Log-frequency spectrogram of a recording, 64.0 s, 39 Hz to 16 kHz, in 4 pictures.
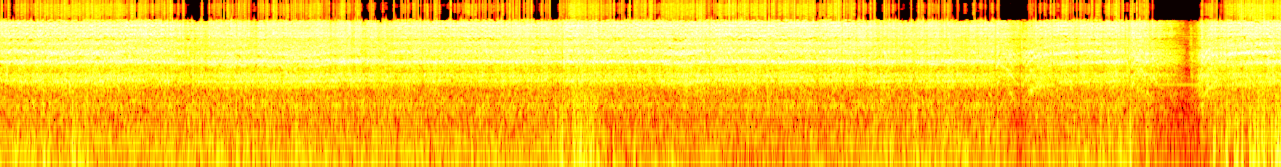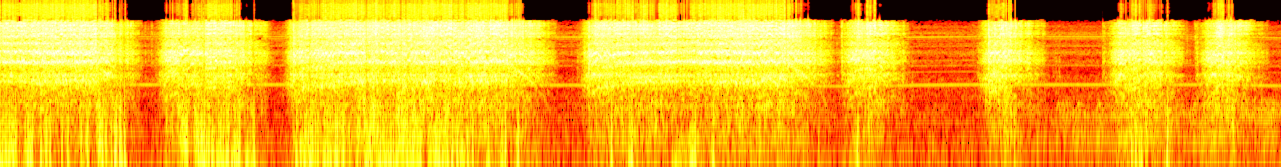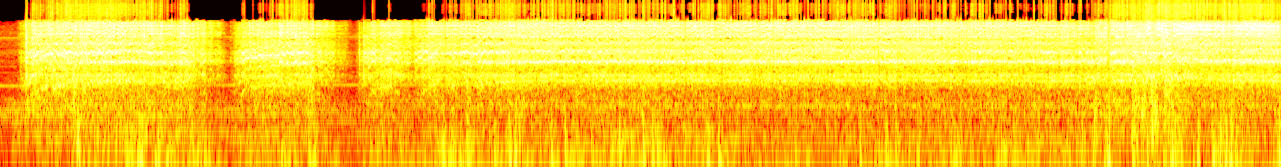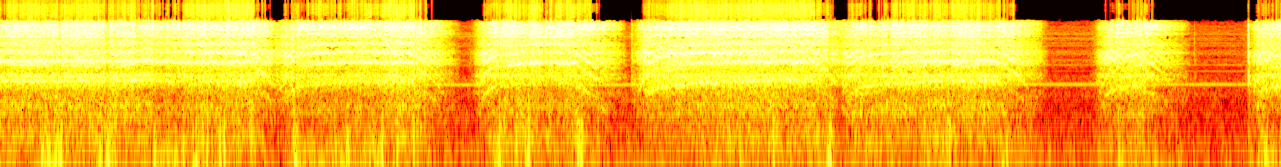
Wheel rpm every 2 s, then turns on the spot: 220, 220, 230, 240, 230, 230, 190, 120, 170, 100, 200, 90, 210, 40, 30, 50, 140, 140, 110, 230, 230, 230, 230, 240, 210, 180, 160, 130, 180, 170, 90, 50.
60-62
